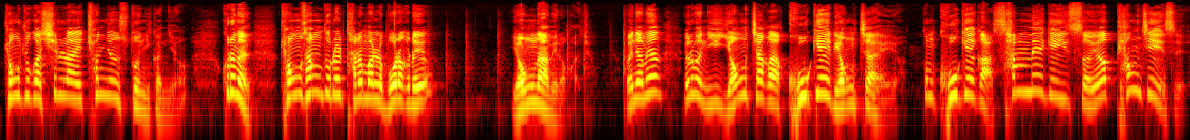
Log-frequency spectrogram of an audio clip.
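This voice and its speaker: Man lecturing with lively high pitch. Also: fairly quick. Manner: asks students questions and answers them himself; repeats key terms for emphasis. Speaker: Korean history lecturer. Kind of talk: exam-prep lecture.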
